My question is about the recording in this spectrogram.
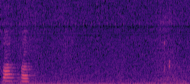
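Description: A baby gives two quick, high-pitched coos in a row at the very start, each dipping slightly in pitch.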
